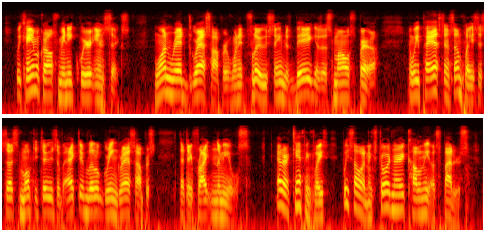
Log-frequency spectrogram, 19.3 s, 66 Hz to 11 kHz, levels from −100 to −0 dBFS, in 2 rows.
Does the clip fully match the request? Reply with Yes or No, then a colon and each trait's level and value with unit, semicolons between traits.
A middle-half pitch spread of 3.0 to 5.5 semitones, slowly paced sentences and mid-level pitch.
No: average, 3.9 semitones; average, 150 wpm; medium, 145 Hz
